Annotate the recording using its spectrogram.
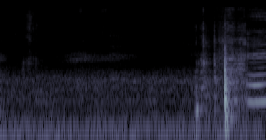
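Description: A lipstick tube handled and set down on a tabletop: a soft click and then one sharp click near the end, over faint room tone.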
